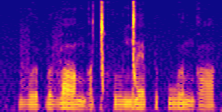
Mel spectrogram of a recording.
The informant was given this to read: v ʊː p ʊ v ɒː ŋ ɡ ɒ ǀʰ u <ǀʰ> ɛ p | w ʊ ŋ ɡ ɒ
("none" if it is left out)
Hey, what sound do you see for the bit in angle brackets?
ŋ͡ǀ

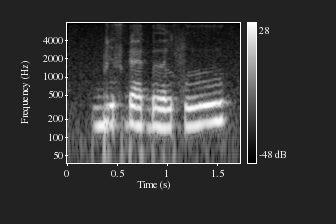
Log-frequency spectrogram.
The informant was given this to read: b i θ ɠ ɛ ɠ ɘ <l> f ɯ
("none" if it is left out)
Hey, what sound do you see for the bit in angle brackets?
l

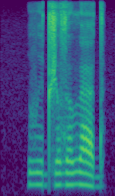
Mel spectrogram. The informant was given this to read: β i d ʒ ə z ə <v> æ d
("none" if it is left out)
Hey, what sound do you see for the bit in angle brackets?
ð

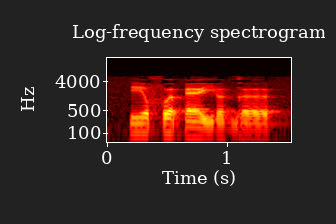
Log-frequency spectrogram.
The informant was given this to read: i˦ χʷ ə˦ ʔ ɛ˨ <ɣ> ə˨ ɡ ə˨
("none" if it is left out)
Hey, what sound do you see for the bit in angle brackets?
j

